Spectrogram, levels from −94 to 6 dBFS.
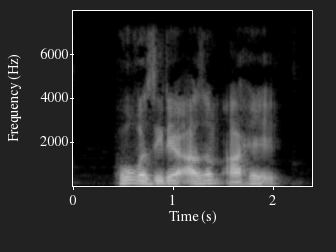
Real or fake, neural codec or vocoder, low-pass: real; none; 7.2 kHz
